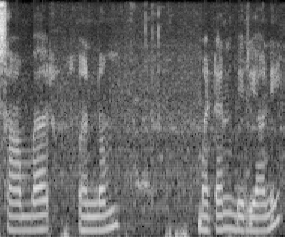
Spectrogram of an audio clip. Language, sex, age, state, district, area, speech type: Telugu, female, 18-30, Andhra Pradesh, Kurnool, rural, spontaneous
